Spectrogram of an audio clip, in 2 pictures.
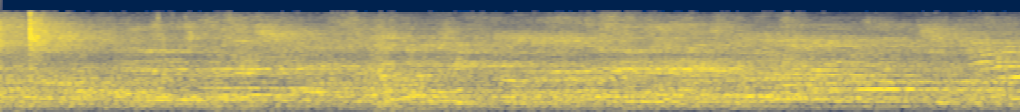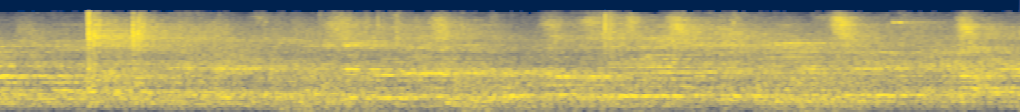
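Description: A crowd chatters and calls out throughout a large echoing hall.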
